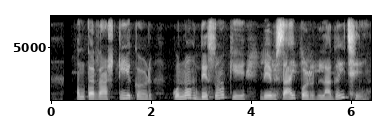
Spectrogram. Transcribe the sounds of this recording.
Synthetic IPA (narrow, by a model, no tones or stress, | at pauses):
ənt̪əɾːasʈɾijkəɽ | konoɦd̪esõkebjəbsa̰ipəɾlaɡəlt͡ʃʰɛ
